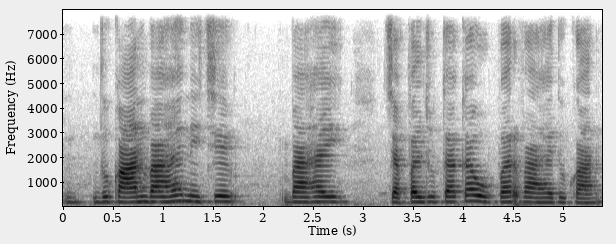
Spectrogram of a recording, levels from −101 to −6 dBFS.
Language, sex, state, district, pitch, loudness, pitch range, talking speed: Bhojpuri, female, Uttar Pradesh, Ghazipur, 205 Hz, -18 LUFS, 195-210 Hz, 145 wpm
